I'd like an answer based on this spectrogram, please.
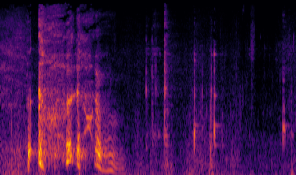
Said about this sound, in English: When I get to talking, then I get to coughing.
